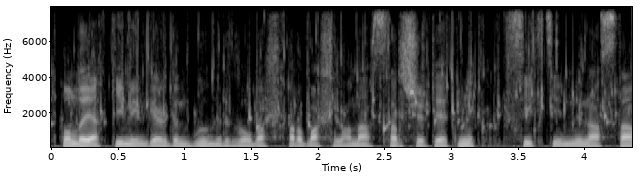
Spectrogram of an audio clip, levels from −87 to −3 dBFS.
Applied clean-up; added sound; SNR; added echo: neural diffusion model UNIVERSE++.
